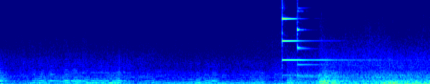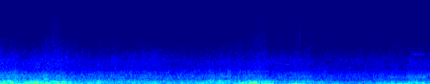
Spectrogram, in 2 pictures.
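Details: Natural bee sounds: a steady, dense droning hum with stacked low harmonics, holding even throughout, broken once near the four-second mark by a sharp click with brief high ringing tones.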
